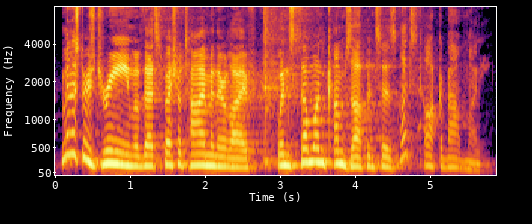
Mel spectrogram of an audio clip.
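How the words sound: It is said with clear sarcasm.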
